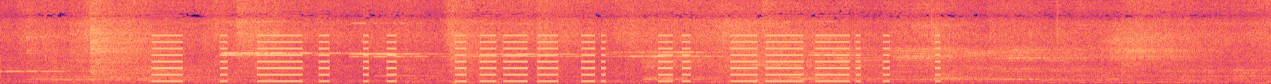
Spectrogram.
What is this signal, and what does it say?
Beeps of irregular length, with the noise of a subway station. There is no code.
